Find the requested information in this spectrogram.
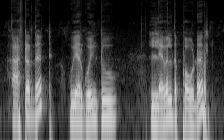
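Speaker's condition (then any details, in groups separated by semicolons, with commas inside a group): No condition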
